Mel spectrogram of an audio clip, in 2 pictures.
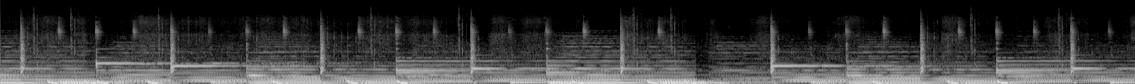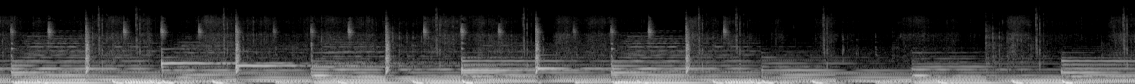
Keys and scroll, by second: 1.1 y, 1.4 space, 1.7 n, 3.0-5.9 typing.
